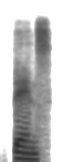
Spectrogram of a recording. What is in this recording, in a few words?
"pence", Indian; Dictionary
